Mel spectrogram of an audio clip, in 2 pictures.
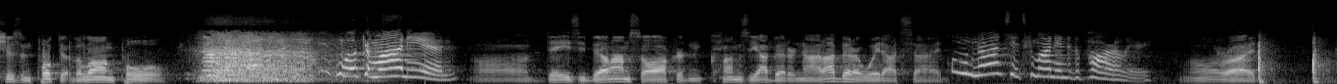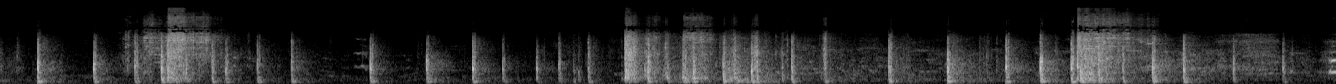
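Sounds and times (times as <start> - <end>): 
speech: 0.0 - 4.6, 5.5 - 12.8
laughter: 1.8 - 3.7, 25.0 - 26.6
sofa legs breaking: 13.8 - 16.0, 19.2 - 25.3
front window glass shattering: 14.6 - 15.8, 24.0 - 25.1.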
